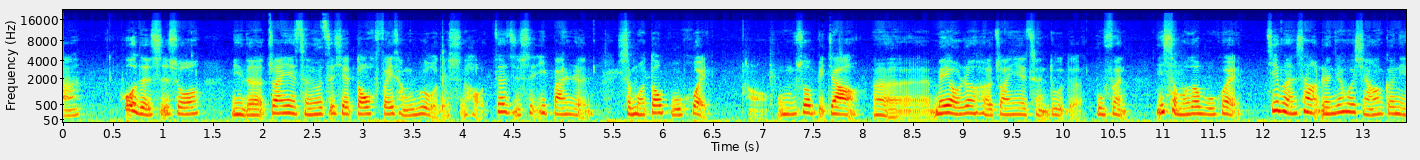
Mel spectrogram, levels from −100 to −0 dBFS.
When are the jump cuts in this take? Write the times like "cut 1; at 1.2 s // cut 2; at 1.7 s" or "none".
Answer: cut 1; at 8.0 s // cut 2; at 10.2 s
